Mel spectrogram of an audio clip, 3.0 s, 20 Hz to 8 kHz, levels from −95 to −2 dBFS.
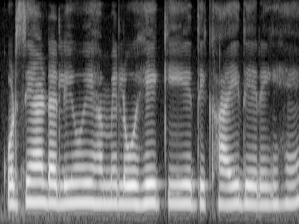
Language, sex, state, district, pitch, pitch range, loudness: Hindi, female, Madhya Pradesh, Bhopal, 210 Hz, 205-215 Hz, -16 LUFS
